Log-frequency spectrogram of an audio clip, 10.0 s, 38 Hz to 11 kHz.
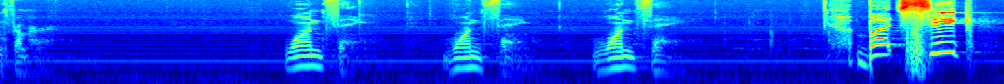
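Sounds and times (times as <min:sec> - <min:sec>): electrical mains hum: 0:00.0 - 0:10.0
man speaking: 0:02.8 - 0:03.8, 0:04.4 - 0:07.0, 0:08.5 - 0:09.8.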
